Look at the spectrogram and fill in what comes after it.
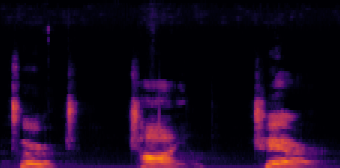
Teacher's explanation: So the sound ch, it's voiceless.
